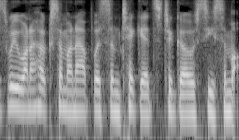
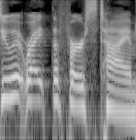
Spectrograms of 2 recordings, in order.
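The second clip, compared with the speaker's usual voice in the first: normal talking voice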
